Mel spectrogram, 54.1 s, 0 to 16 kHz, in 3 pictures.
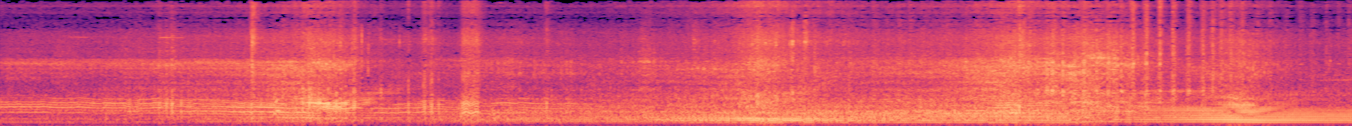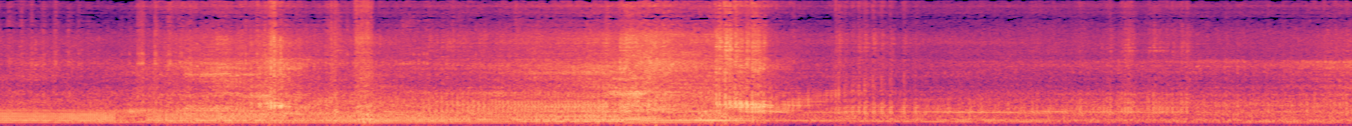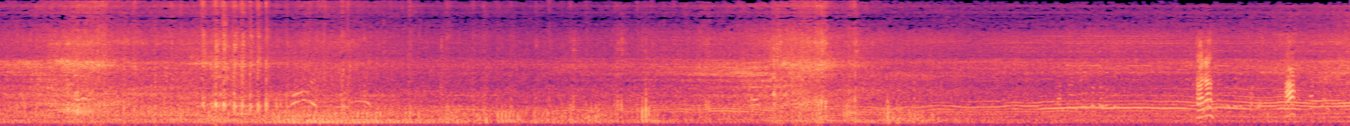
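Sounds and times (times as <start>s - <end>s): dirt bikes riding past: 0.0s - 54.0s.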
